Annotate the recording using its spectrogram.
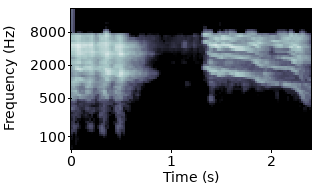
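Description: A baby's high-pitched squeal gliding down in pitch, starting a little past halfway, after a short breathy sound at the start.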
